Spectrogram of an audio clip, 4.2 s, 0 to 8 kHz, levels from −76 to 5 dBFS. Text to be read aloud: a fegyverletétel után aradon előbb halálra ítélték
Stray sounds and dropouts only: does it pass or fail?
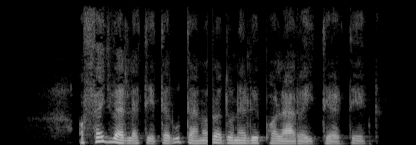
fail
